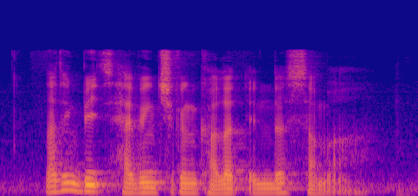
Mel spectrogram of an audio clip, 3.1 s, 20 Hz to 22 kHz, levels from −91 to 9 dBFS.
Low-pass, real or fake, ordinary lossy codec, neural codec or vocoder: none; real; none; none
